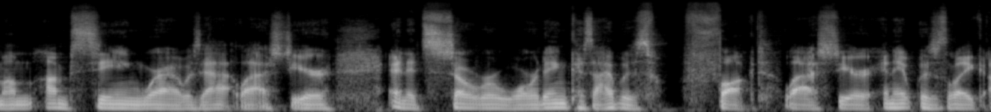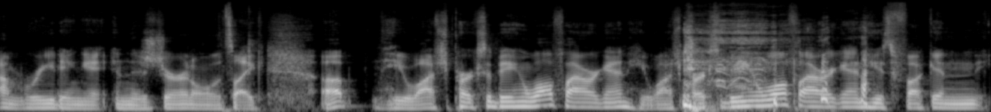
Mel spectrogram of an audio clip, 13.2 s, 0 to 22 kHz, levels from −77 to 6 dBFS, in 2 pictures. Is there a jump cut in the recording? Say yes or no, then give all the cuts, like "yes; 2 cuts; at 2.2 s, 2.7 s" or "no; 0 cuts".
no; 0 cuts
